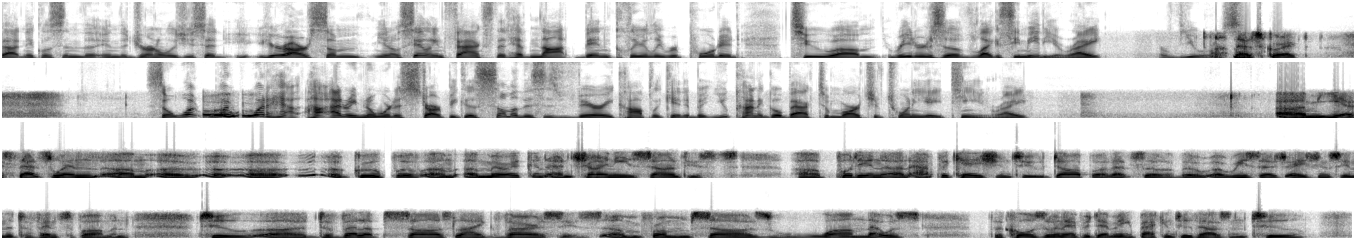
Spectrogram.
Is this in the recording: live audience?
no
